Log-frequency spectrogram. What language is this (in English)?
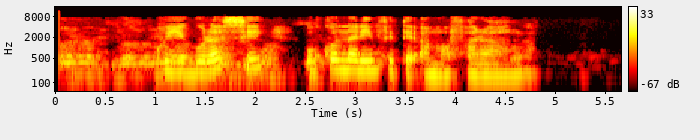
Kinyarwanda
